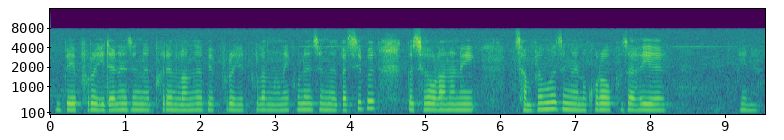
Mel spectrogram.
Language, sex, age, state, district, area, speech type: Bodo, female, 30-45, Assam, Kokrajhar, rural, spontaneous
